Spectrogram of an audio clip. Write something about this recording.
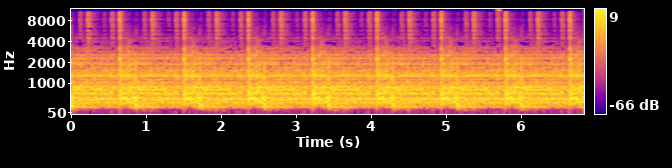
Space Tunnel 3
beat, dance, electronica, loop, processed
